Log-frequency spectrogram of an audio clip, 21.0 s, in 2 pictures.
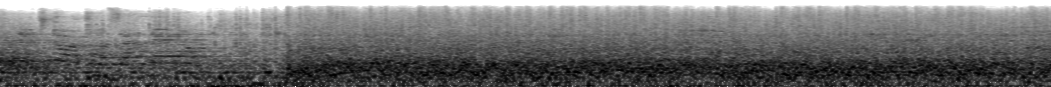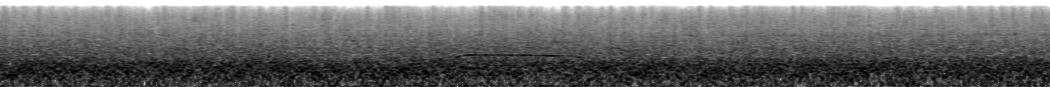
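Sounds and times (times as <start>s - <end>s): fireworks crackling barrage: 0.0s - 21.0s.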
